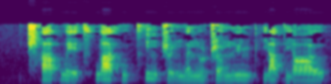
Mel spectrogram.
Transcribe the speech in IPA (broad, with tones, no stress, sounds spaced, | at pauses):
ʈ͡ʂʰ ä˨˦ p w ḛ˨˩ ɪ̯ t͡sʰ w ä˥˨ x u˨˦ t̪ʰ i˥˨ ŋ ʈ͡ʂ ɻ̩˨˩ n̪ w ə˨˦ n u˨˦ ʈ͡ʂ ɤ˥˨ n̪ y˥˨ n pʰ j ä˥˨ t̪ j ɑ˨˦ ʊ̯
